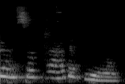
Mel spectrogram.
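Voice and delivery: overjoyed praise for the dog; excited praise. Real, not acted. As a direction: squeal it with delight. Dog found its toy.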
